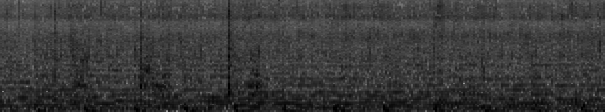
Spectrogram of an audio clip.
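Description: An egg fries in a hot pan for pad thai, giving a steady, dense crackling sizzle with a few sharp pops throughout.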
